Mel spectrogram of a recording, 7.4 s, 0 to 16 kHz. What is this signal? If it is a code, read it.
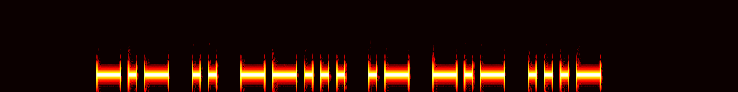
Morse code, heard as a keyed tone, about 15 wpm, 700 Hz. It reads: KI7AKV
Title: USA Call Signs - 6 Characters - Repeated 2x - 15wpm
